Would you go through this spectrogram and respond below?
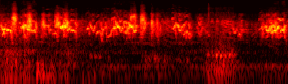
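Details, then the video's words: Budgies chirping while eating food: dense, overlapping high warbled chatter with quick twittering notes in continuous bursts, dipping briefly near the middle before swelling again. "Budgies eating food birds chirping sounds"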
